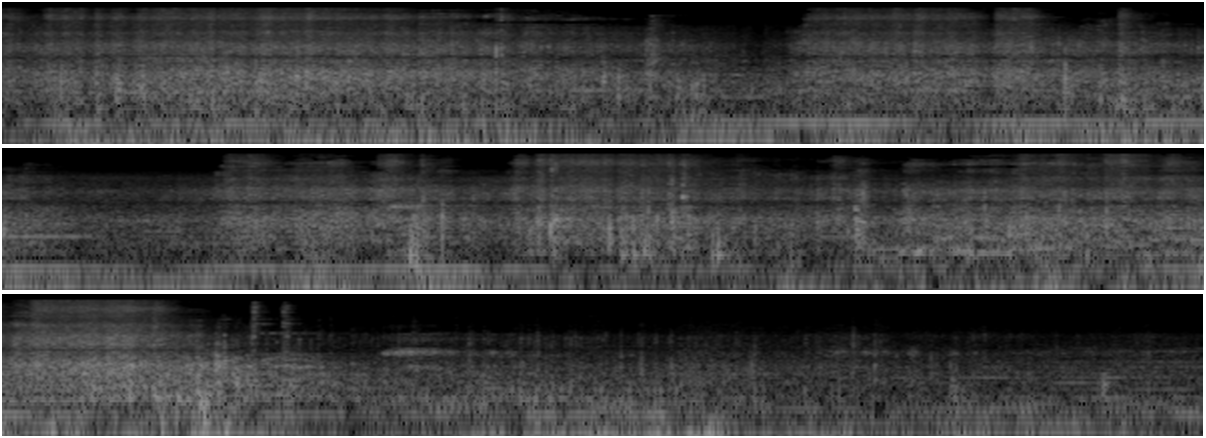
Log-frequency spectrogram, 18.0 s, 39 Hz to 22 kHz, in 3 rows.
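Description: Fat 26x4 tires of an e-bike rolling over dry fallen leaves on a trail, a continuous rustling crackle that rises and falls, over a steady low hum. The noise drops and thins out about 13 seconds in.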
